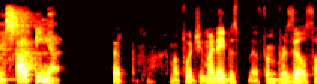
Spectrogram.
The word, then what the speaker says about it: Scarpinha: So you're saying it correctly, Scarpinha.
